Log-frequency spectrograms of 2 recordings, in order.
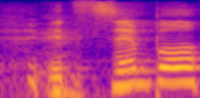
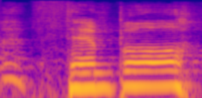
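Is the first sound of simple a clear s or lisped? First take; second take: clear s; lisped. First: The word starts with a clear s sound. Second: The word starts with a lisped th sound. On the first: "the first time he said it, no lisp" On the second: "Second time, thimple"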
